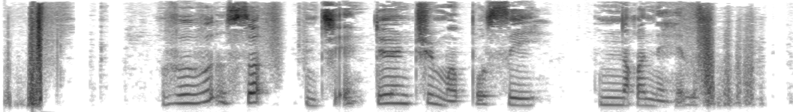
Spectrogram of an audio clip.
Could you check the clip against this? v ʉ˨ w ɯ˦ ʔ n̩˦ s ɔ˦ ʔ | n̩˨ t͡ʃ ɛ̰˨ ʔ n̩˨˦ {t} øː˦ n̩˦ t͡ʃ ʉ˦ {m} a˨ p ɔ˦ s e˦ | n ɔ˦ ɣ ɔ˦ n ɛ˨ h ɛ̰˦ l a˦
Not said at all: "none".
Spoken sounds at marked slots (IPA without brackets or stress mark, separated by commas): t, m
